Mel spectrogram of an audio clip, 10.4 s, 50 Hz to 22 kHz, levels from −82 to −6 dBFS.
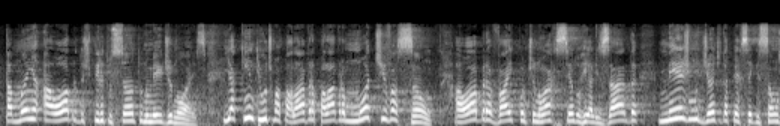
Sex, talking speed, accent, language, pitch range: male, 165 wpm, Brazilian, Portuguese, 210-265 Hz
